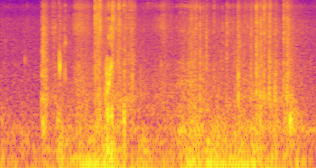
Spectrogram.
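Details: On a chilly morning, silver tabby Siberia purrs under gentle pets and cuddles. A steady low hum runs beneath soft scratching and rustling of petting hands.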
